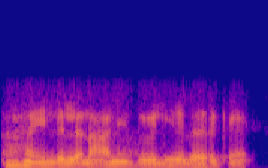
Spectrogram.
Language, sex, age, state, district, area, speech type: Tamil, male, 18-30, Tamil Nadu, Salem, urban, conversation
